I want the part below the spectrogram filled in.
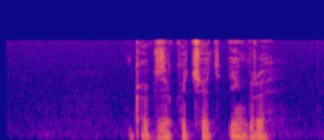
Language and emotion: Russian, neutral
